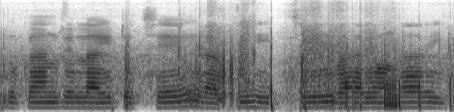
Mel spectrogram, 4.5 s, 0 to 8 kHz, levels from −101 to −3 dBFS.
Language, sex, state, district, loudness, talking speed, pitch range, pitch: Odia, female, Odisha, Sambalpur, -21 LUFS, 130 wpm, 135-140 Hz, 135 Hz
